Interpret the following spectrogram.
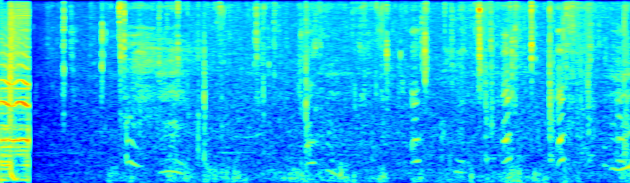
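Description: Music cuts off abruptly right at the start, giving way to quiet sounds of people eating on the ground: scattered light clicks and rustles of hands and food, with brief murmurs and vocal sounds from small children.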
